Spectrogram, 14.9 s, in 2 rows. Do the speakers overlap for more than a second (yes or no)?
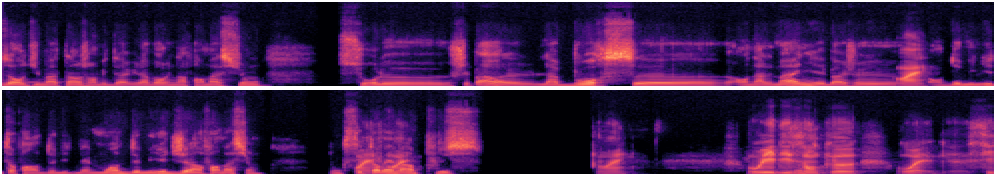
no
